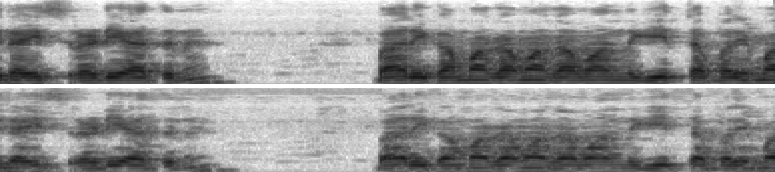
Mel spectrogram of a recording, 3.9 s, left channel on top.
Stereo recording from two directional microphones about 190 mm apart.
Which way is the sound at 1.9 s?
35° left (ahead or behind).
